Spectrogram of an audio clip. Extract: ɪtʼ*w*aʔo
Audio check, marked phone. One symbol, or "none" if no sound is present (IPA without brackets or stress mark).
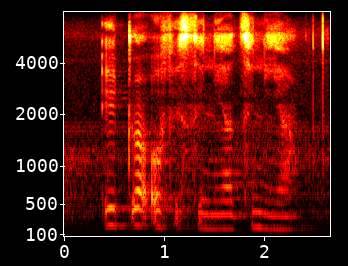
w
